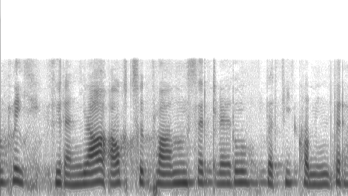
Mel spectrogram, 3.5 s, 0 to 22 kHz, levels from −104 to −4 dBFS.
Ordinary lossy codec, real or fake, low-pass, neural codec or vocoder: none; fake; 7.2 kHz; codec, 16 kHz, 1 kbps, FreqCodec, larger model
